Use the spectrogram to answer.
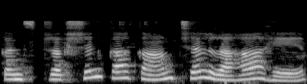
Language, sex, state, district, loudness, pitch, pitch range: Hindi, female, Bihar, West Champaran, -16 LUFS, 255 Hz, 225-290 Hz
